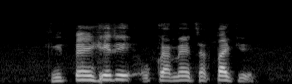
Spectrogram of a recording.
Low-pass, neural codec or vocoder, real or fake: 7.2 kHz; codec, 16 kHz in and 24 kHz out, 1.1 kbps, FireRedTTS-2 codec; fake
